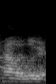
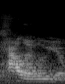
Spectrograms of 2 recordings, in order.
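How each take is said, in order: First: It is said in a plain, non-Southern accent. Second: It is said in a Southern US accent. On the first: The speaker calls it wrong. "it's not hallelujah" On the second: The speaker calls it right. "it's hallelujah when you're from the South"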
